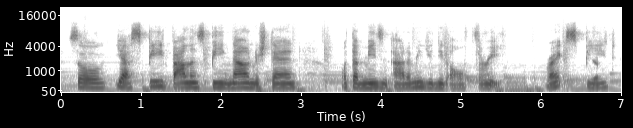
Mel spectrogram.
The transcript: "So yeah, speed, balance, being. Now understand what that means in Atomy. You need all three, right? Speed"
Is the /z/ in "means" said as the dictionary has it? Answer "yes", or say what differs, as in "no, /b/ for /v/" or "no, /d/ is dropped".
yes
